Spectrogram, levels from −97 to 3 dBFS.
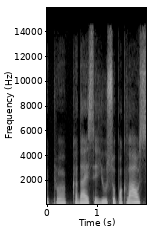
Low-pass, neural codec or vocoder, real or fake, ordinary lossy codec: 14.4 kHz; autoencoder, 48 kHz, 32 numbers a frame, DAC-VAE, trained on Japanese speech; fake; MP3, 96 kbps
